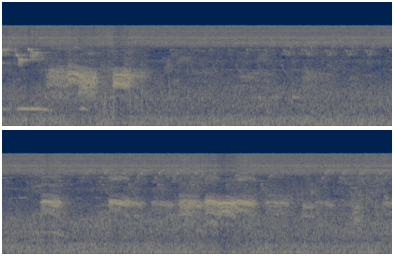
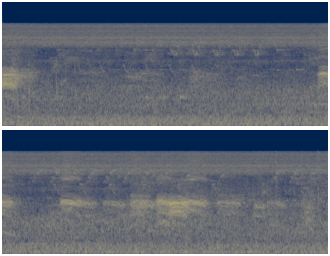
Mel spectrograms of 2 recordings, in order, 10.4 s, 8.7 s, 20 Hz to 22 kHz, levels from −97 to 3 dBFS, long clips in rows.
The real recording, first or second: first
